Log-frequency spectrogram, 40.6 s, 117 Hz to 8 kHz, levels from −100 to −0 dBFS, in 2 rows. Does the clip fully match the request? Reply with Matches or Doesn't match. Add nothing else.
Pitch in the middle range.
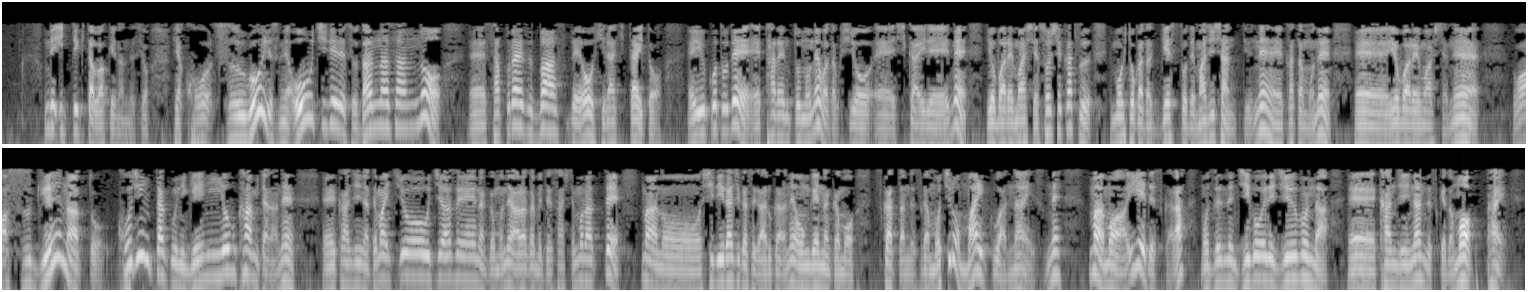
Doesn't match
